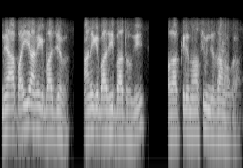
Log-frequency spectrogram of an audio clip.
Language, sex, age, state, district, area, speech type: Urdu, male, 45-60, Bihar, Araria, rural, conversation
